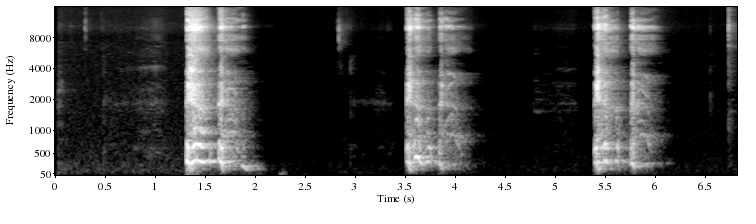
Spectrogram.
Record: {"three_cough_length": "6.8 s", "three_cough_amplitude": 32768, "three_cough_signal_mean_std_ratio": 0.28, "survey_phase": "beta (2021-08-13 to 2022-03-07)", "age": "65+", "gender": "Female", "wearing_mask": "No", "symptom_runny_or_blocked_nose": true, "symptom_sore_throat": true, "smoker_status": "Never smoked", "respiratory_condition_asthma": false, "respiratory_condition_other": false, "recruitment_source": "REACT", "submission_delay": "1 day", "covid_test_result": "Negative", "covid_test_method": "RT-qPCR"}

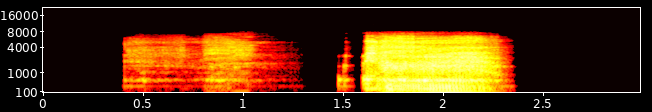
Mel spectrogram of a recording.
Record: {"cough_length": "3.0 s", "cough_amplitude": 32768, "cough_signal_mean_std_ratio": 0.41, "survey_phase": "beta (2021-08-13 to 2022-03-07)", "age": "18-44", "gender": "Female", "wearing_mask": "No", "symptom_runny_or_blocked_nose": true, "symptom_headache": true, "symptom_change_to_sense_of_smell_or_taste": true, "symptom_loss_of_taste": true, "symptom_onset": "5 days", "smoker_status": "Current smoker (1 to 10 cigarettes per day)", "respiratory_condition_asthma": false, "respiratory_condition_other": false, "recruitment_source": "Test and Trace", "submission_delay": "2 days", "covid_test_result": "Positive", "covid_test_method": "RT-qPCR"}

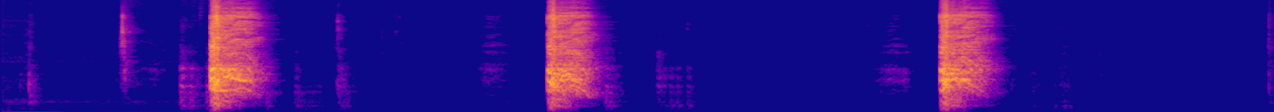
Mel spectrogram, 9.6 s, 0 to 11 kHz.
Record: {"three_cough_length": "9.6 s", "three_cough_amplitude": 32768, "three_cough_signal_mean_std_ratio": 0.23, "survey_phase": "beta (2021-08-13 to 2022-03-07)", "age": "65+", "gender": "Male", "wearing_mask": "No", "symptom_none": true, "smoker_status": "Never smoked", "respiratory_condition_asthma": false, "respiratory_condition_other": false, "recruitment_source": "Test and Trace", "submission_delay": "0 days", "covid_test_result": "Negative", "covid_test_method": "LFT"}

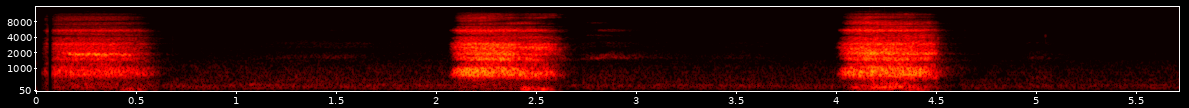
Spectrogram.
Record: {"exhalation_length": "5.7 s", "exhalation_amplitude": 8764, "exhalation_signal_mean_std_ratio": 0.41, "survey_phase": "beta (2021-08-13 to 2022-03-07)", "age": "45-64", "gender": "Female", "wearing_mask": "No", "symptom_cough_any": true, "symptom_new_continuous_cough": true, "symptom_runny_or_blocked_nose": true, "symptom_shortness_of_breath": true, "symptom_sore_throat": true, "symptom_fatigue": true, "symptom_fever_high_temperature": true, "symptom_headache": true, "symptom_change_to_sense_of_smell_or_taste": true, "symptom_onset": "4 days", "smoker_status": "Ex-smoker", "respiratory_condition_asthma": false, "respiratory_condition_other": false, "recruitment_source": "Test and Trace", "submission_delay": "1 day", "covid_test_result": "Positive", "covid_test_method": "RT-qPCR", "covid_ct_value": 12.1, "covid_ct_gene": "ORF1ab gene"}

